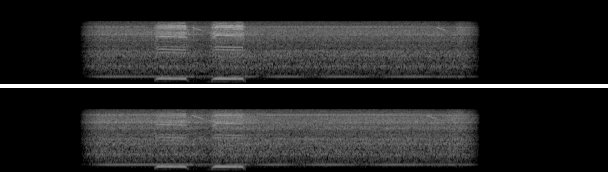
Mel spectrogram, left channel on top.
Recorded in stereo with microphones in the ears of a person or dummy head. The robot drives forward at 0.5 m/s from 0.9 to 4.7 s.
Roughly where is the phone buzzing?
Centre.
